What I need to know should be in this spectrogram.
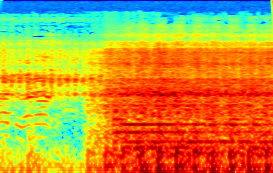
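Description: A boat engine hums steadily over the water.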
